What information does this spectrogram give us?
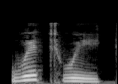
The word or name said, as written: Whit week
